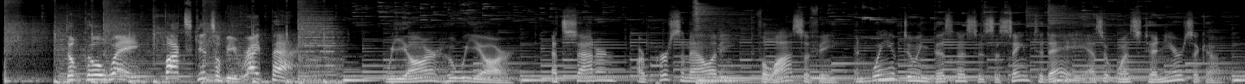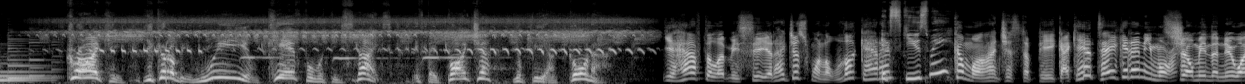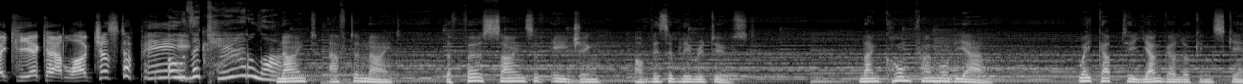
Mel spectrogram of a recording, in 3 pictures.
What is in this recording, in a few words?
coml, voiceover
